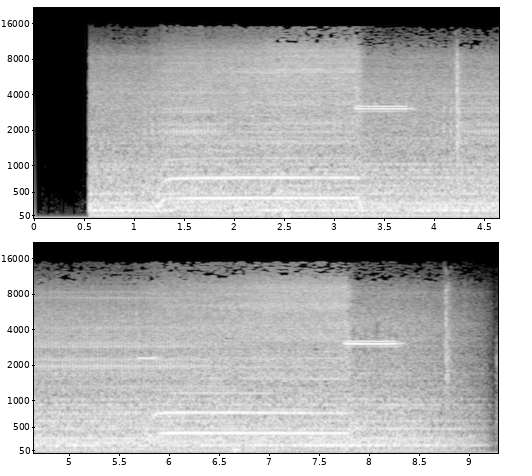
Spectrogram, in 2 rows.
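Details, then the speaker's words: Vacuum-assisted biopsy device during an MRI-guided breast biopsy using computer-aided detection and the grid method: steady machine hum, with tissue acquisition every 4.5 seconds and a beep marking the end of each cutting cycle. "tissue acquisition occurs every 4.5 seconds a beep indicates the end of one cutting cycle"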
